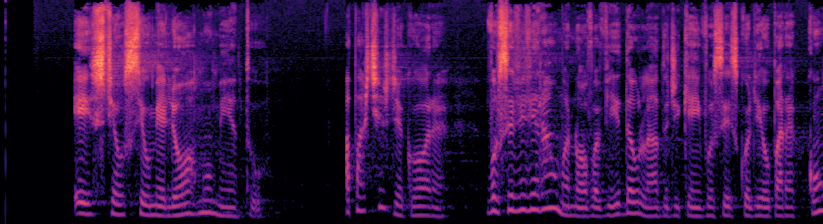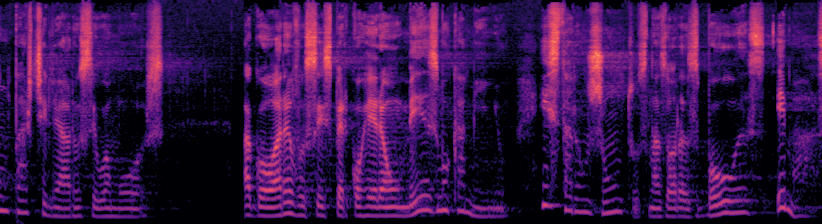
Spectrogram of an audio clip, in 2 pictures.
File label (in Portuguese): Voz, fem; Telemensagens; Só Voz; CASAMENTO; Telemensagens 2017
